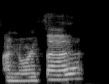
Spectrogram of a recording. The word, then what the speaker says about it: Annortha: And my general gamer name is Anortha, and that's spelled A-N-N-O-R-T-H-A.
